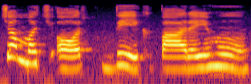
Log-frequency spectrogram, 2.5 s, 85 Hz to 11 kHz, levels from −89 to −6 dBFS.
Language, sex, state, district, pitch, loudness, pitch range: Hindi, female, Bihar, Kaimur, 220 Hz, -13 LUFS, 210-260 Hz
